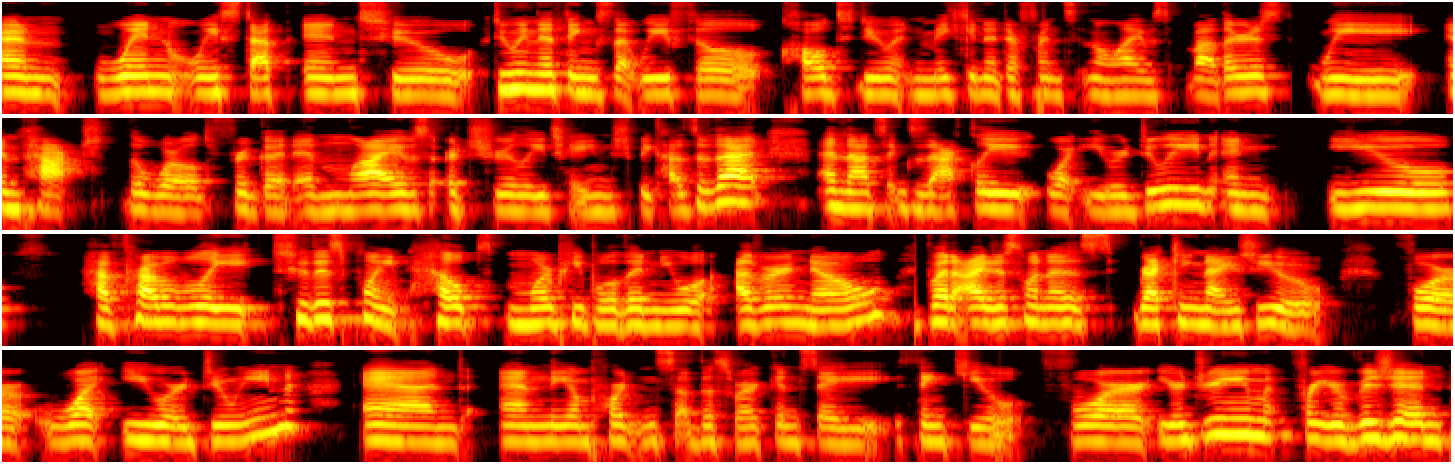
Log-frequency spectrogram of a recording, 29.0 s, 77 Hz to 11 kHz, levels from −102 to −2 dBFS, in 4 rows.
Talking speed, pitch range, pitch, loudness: 180 wpm, 190-215 Hz, 200 Hz, -32 LUFS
